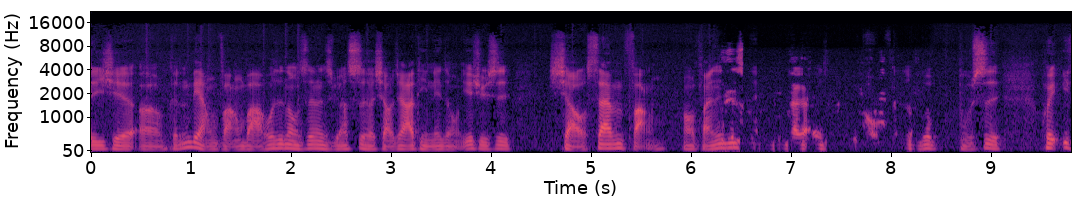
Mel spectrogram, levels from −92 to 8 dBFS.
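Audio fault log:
6.30–6.53 s and 7.88–7.96 s, other side's voice leaking through: brief scraps of a second voice sit roughly 10 dB under the talker. The likely cause is loudspeaker playback reaching the microphone and surviving the echo canceller, so only fragments slip past.
6.35–8.39 s, speech suppressed in double talk: over roughly two seconds the talker's level sags and breaks up, bottoming out around 25 dB down. Both ends were talking at once, and the echo canceller likely could not tell near speech from echo, so it attenuated both.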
